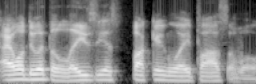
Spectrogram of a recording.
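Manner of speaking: open, weary, scornful disdain. Voicing the artist's thoughts about drawing lazily: imitating disdainful artist. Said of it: "You can tell he has so much disdain for doing it".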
